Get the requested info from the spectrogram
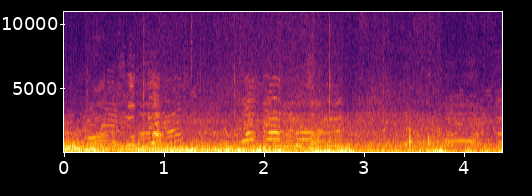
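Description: Wind buffeting the microphone with a steady low rumble. Faint short calls rise and fall over it.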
